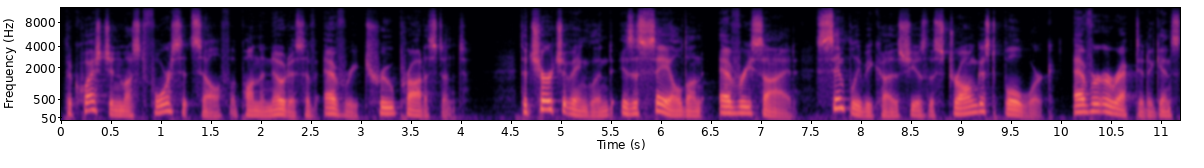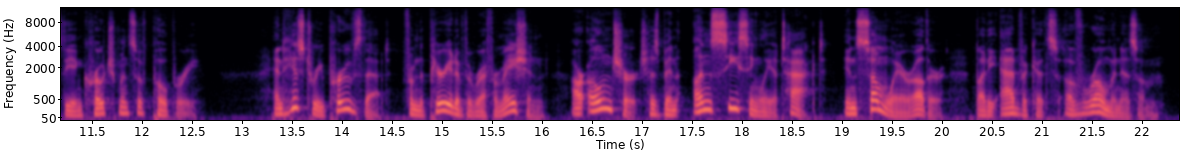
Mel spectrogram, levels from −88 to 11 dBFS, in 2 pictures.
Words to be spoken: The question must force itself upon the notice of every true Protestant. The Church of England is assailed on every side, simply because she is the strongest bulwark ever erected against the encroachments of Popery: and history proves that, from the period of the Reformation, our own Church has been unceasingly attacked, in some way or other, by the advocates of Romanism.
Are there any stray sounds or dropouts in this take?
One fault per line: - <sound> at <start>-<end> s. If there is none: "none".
none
